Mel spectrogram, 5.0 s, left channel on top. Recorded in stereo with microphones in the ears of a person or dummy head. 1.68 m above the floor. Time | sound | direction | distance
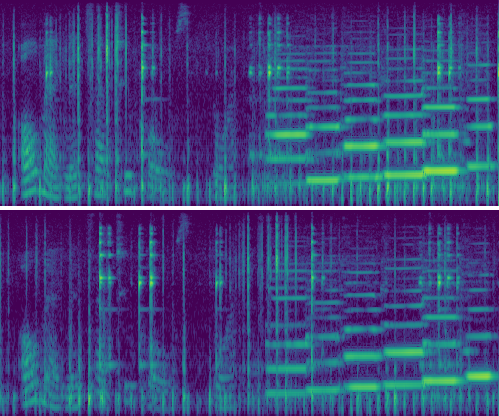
0.2 | a woman speaking | 40° left (ahead or behind) | 0.9 m
2.7 | a flute | 20° left (ahead or behind) | 1.6 m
